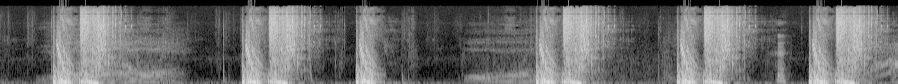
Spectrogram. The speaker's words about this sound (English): I'm just holding down left stick to get it to keep firing.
